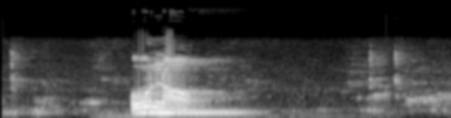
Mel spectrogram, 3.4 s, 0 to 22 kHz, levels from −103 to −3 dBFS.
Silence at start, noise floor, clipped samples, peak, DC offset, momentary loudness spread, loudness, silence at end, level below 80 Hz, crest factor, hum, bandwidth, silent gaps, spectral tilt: 0.1 s; -59 dBFS; under 0.1%; -2 dBFS; under 0.1%; 27 LU; -15 LUFS; 0.15 s; -54 dBFS; 18 dB; none; 6.2 kHz; none; -8.5 dB/octave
